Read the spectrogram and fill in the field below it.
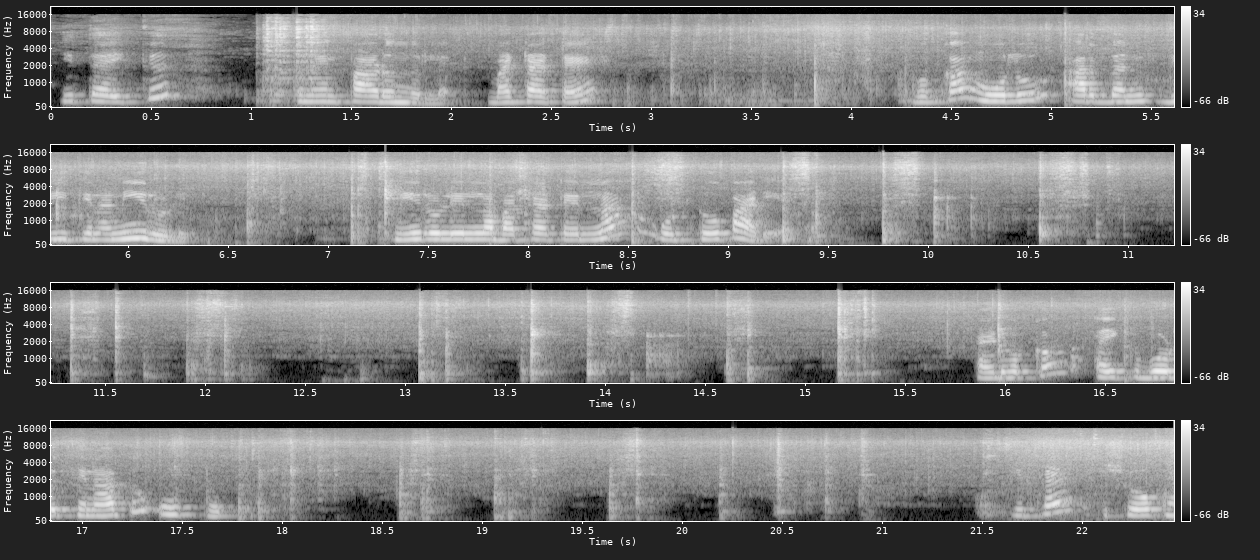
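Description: Oil sizzles in a hot pan.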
